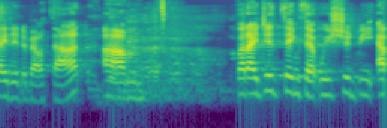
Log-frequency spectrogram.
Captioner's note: laughter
